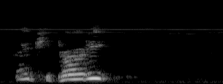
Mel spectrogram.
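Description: A man speaks briefly and with animation, close by.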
